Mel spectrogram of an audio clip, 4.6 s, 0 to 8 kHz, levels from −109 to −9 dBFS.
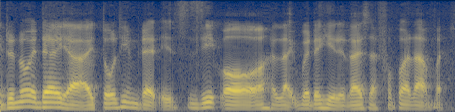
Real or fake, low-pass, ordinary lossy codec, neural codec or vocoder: fake; none; none; codec, 16 kHz, 0.8 kbps, ZipCodec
